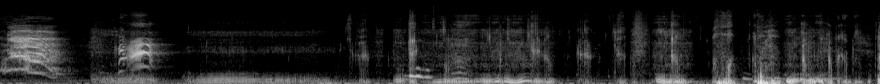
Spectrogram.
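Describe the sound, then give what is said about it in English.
Birds eating seed at night, but sounding like bears: low, rumbling growls and snorts come in uneven bursts, with a few higher squawking calls at the start and a run of loud grunting throughout. “My parents don't believe me when I say that birds sound like bears when they eat.”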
